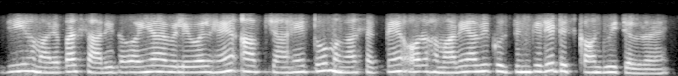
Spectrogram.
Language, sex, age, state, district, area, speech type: Hindi, female, 18-30, Madhya Pradesh, Gwalior, rural, conversation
